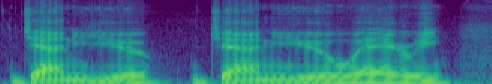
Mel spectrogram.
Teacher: the second syllable has a you sound even though there is no y in the word but it has a you sound Jan you January the third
